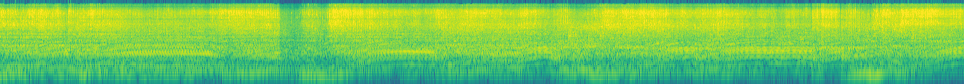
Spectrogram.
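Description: Demolition derby cars' engines revving hard in the mud, the pitch climbing and falling back again and again as the drivers work the throttle. Loud throughout, with a short dip about six seconds in.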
